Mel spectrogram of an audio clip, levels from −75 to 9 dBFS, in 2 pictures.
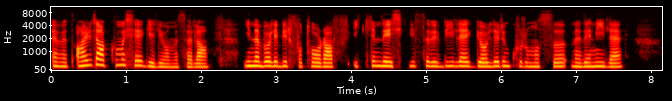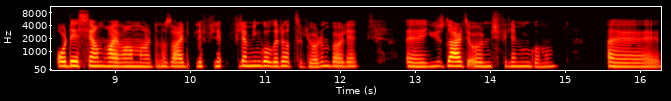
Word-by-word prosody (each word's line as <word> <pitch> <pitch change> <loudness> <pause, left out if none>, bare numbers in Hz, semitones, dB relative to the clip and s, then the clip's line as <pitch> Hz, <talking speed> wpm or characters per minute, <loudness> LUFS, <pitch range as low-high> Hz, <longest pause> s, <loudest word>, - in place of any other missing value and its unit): Evet. 210 -3 -1
Ayrıca 270 +5 +4
aklıma 280 +1 +1
şey 250 -2 0
geliyor 190 -5 -2
mesela. 180 0 -2 0.5
Yine 230 -1 +3
böyle 230 -2 +3
bir 225 - +1
fotoğraf. 200 +2 -1
İklim 230 +2 -3
değişikliği 225 0 +1
sebebiyle 220 +1 0
göllerin 220 +2 +1
kuruması 205 -1 -4
nedeniyle 205 -1 +1 0.6
orada 230 +1 +4
yaşayan 225 -1 +4
hayvanlardan 210 -1 +1
özellikle 210 0 -1
fla 220 +1 -5
flamingoları 230 -2 0
hatırlıyorum. 205 0 -3
Böyle, 215 0 -2 0.7
eee, 215 - +1 0.2
yüzlerce 225 +2 +4
ölmüş 210 0 -2
flamingonun, 215 -1 -6 0.7
eee, 195 - -1
215 Hz, 105 wpm, -22 LUFS, 200-225 Hz, 0.7 s, Ayrıca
